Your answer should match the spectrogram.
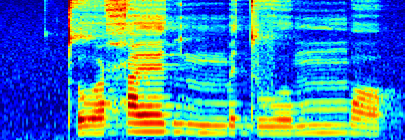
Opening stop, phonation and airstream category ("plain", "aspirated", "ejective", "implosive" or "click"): ejective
